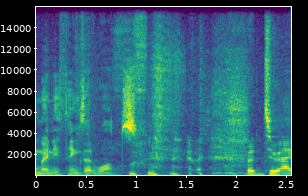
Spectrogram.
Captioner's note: laughing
